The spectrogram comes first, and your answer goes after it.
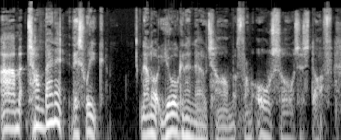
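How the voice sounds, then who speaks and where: A man with a London accent speaks at a fairly low pitch and a fairly slow pace. His pitch swings very widely, over noticeable background noise. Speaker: podcast host. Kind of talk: casual chat. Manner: animated.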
